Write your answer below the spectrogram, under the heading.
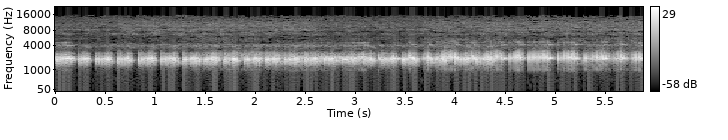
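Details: Frogs calling after dark in a dense chorus: quick, regular pulses of raspy croaking at a mid pitch, with clearer rhythmic beats and short gaps at the start and end.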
